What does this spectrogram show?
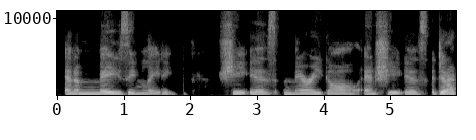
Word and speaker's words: Mary Gaul: She is Mary Gaul, and she is, did I pronounce that correctly?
